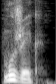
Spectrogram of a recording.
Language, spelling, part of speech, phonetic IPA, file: Russian, мужик, noun, [mʊˈʐɨk], Ru-мужик.ogg
- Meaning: 1. man (male person); (UK) bloke, (US) dude, fella, guy 2. husband 3. a man as a bearer of masculine qualities; man, macho man, real man 4. Term of address for men to each other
